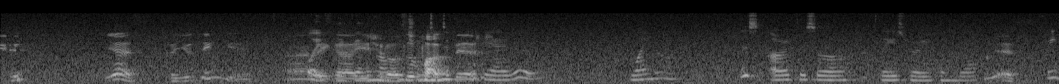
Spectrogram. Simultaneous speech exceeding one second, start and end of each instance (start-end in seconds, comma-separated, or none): 3.0-4.9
